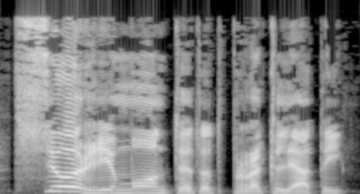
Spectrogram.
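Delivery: slow, loud exclamation of annoyance; vexed. A narrator's reading. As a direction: curse it with drawn-out vexation. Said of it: "расстроился Гарик". (с досадой, громко и протяжно)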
